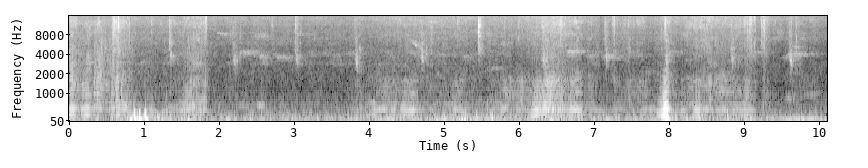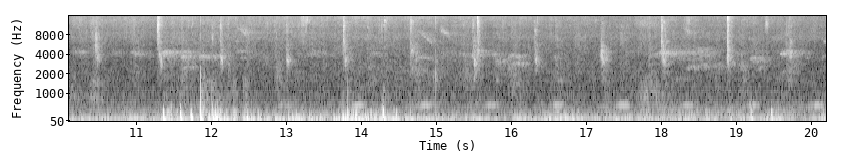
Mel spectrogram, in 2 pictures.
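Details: Africanized honey bees at an apiary in October 2021 produce a steady low buzz with layered tones that rise and fade, punctuated by loud knocks near one, eight and twelve seconds.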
